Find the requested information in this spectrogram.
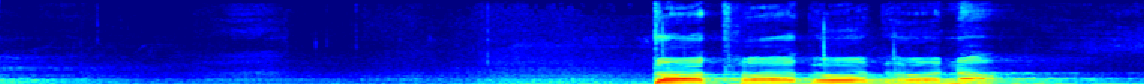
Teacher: इस प्रकार से ये वर्ण एक ही स्थान से उचित होने वाले हैं, त थ द ध न, तो ये दंत्य वर्ण हैं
